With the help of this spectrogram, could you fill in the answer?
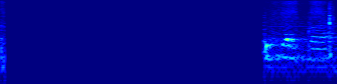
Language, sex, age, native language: Icelandic, male, 10, Icelandic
